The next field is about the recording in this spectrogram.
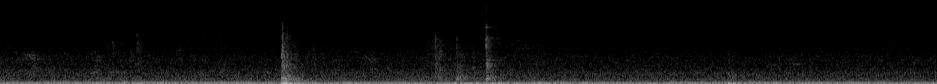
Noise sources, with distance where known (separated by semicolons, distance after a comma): person or small group talking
